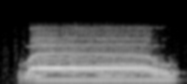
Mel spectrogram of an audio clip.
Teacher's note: ওয়াও is প্রনাউন্সড when two lips are round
